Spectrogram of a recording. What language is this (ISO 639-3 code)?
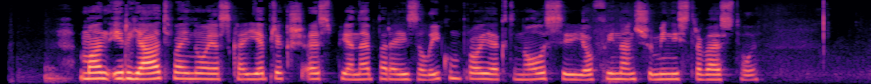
lav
